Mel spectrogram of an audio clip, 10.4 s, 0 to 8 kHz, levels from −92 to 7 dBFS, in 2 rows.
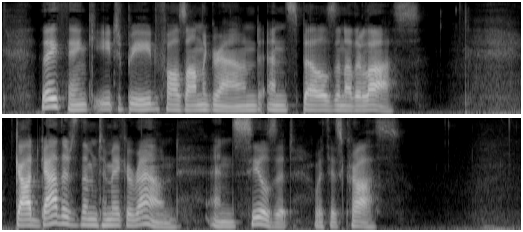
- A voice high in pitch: No, low, 135 Hz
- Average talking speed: Yes, average, 145 wpm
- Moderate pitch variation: Yes, average, 3.3 semitones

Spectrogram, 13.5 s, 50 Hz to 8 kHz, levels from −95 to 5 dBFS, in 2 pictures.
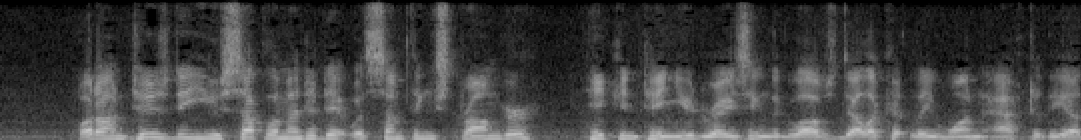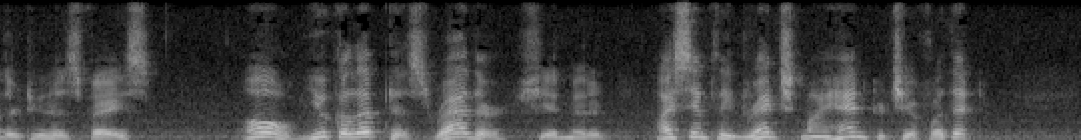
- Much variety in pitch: Yes, wide, 6.2 semitones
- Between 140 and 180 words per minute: Yes, average, 150 wpm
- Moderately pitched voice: Yes, medium, 155 Hz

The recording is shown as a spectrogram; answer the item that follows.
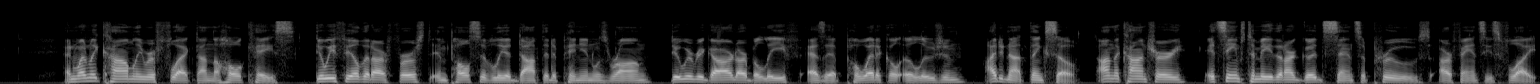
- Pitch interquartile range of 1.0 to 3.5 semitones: No, average, 4.3 semitones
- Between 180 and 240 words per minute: Yes, average, 190 wpm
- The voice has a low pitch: Yes, low, 105 Hz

